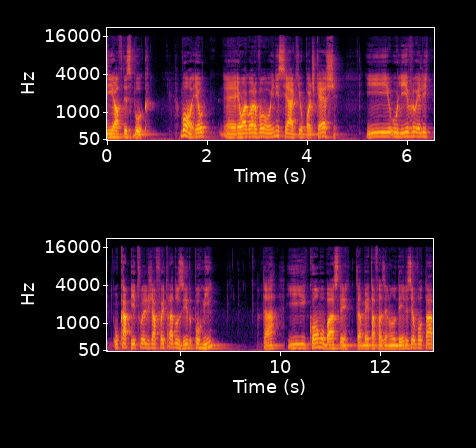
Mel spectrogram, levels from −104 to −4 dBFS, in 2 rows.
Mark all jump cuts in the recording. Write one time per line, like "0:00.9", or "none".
0:01.4
0:10.1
